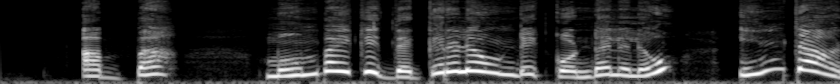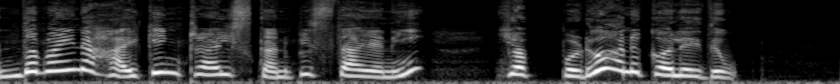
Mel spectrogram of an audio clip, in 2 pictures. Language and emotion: Telugu, surprised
